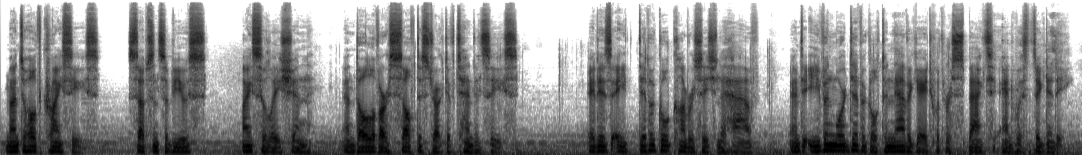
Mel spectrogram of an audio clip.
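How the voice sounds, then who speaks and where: Male narrator, low register, earnest and measured scripted analysis read, soft music bed. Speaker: narrator of a series analysis video. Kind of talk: scripted narration, video essay. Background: background music.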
